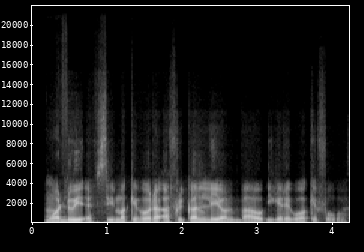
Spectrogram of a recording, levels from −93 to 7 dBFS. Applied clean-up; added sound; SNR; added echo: neural mask model DeepFilterNet 3.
